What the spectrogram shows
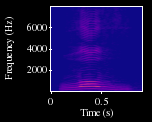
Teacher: كلمة ظهره في نفس الآية، افتح المصحف وبص كده وشوف ظا مفتوحة وها ساكنة، ظظ من طرف اللسان والها من الحلق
